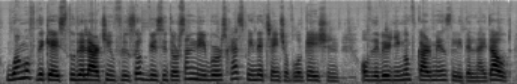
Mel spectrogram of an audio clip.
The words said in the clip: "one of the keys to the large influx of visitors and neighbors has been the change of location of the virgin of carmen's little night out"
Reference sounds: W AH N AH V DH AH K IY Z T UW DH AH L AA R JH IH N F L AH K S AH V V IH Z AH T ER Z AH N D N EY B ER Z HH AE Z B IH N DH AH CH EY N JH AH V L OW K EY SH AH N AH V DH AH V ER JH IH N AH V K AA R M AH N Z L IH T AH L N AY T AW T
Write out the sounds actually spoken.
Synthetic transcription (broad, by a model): W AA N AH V DH AH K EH S T UW DH AH L AA R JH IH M F L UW S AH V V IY S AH T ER S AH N N EY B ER S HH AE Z B IH N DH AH CH EY N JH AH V L OW K EY SH AH N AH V DH AH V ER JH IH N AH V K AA R M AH N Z L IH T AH L N AY T AW T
